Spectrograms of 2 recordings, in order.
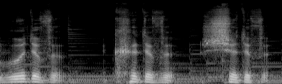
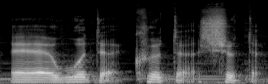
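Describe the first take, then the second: First: Each word ends with a clear 'v' sound. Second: Each word ends with a reduced 'uh' sound. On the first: "not がないケースでwould've, could've, should've なんですけれども" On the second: "これをまあ略して"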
